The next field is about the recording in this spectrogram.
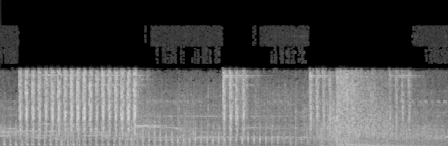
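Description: Rapid automatic gunfire as police open fire at dawn on indigenous protesters blockading a highway near Bagua Grande: loud repeated bursts of fast cracks with short gaps, then a denser, roaring blast of noise toward the end.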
